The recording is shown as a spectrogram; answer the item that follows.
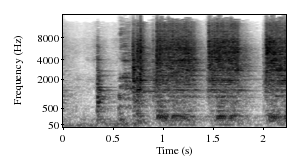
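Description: A power tool run in short repeated bursts of about half a second each, starting about half a second in.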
